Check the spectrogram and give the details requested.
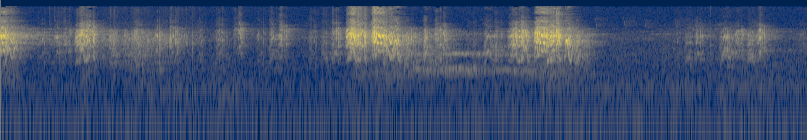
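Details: Pet green parakeets kept indoors squawking at feeding time: harsh, raspy bursts in irregular clusters, the loudest around the middle, with a brief soft tonal note between them and a quiet pause near the end.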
